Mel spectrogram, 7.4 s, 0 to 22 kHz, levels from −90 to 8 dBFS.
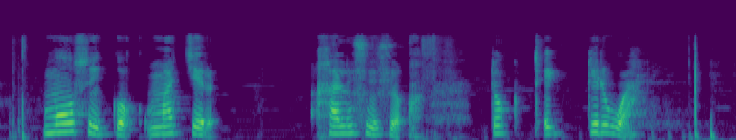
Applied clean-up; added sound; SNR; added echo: none; none; none; none.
